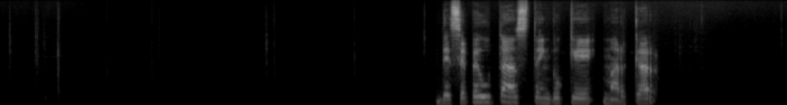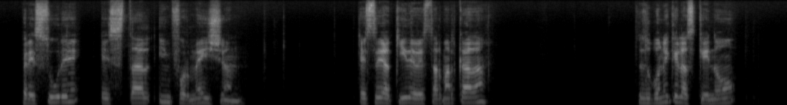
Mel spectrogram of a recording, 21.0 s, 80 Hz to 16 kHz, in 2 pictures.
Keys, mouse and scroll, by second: 1.1 Down, 1.7 Down, 3.4 Down, 4.5 Up, 15.1 Down, 15.6 Down, 15.7 Down, 15.9 Down, 16.1 Down, 16.5 Down, 16.8 Down, 18.8 space.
